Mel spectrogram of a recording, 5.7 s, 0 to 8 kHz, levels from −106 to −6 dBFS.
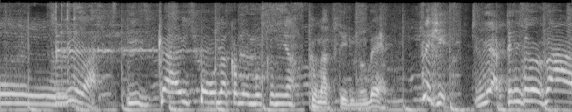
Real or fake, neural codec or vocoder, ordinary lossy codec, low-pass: fake; codec, 16 kHz, 4 kbps, X-Codec, HuBERT features, trained on general audio; Opus, 64 kbps; 7.2 kHz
